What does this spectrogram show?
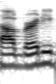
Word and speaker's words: Alberti: Did I say Vangelis bass? It's Alberti bass.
